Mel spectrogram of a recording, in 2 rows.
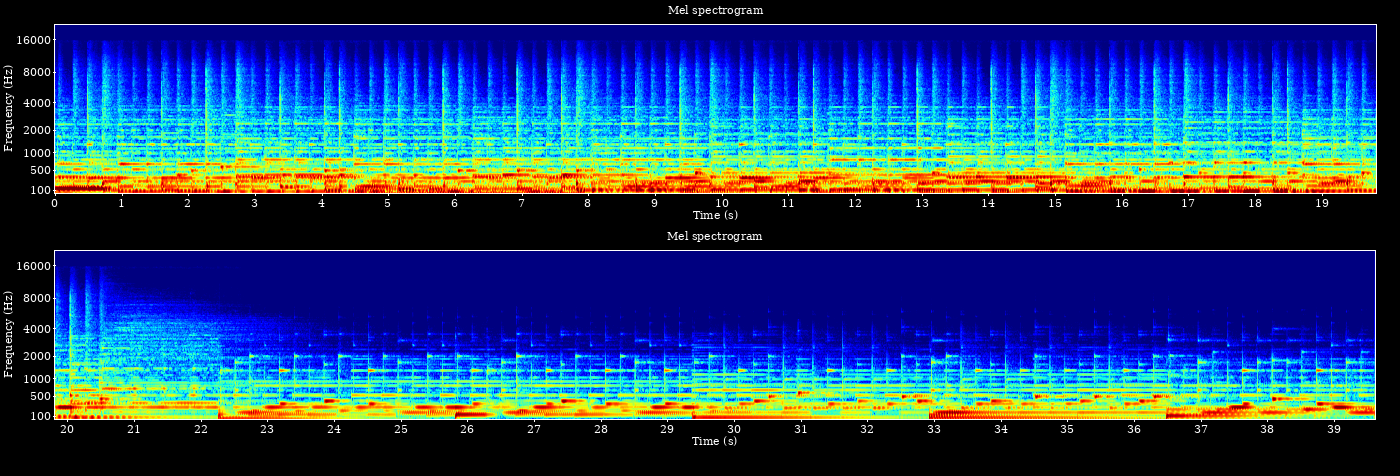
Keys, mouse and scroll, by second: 1.0 Tab, 3.1 click, 4.8 shift+click, 6.9 click, 10.9-12.8 drag, 15.0 click, 19.9 ctrl+i, 21.0 click, 22.8-27.3 drag, 28.3-33.1 drag, 34.6 click, 35.5 alt+middle click, 35.8 alt+shift+middle click, 36.2 alt+middle click, 37.0 alt+shift+middle click, 37.3 alt+middle click, 37.7 alt+shift+middle click, 38.1 ctrl+alt+middle click.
